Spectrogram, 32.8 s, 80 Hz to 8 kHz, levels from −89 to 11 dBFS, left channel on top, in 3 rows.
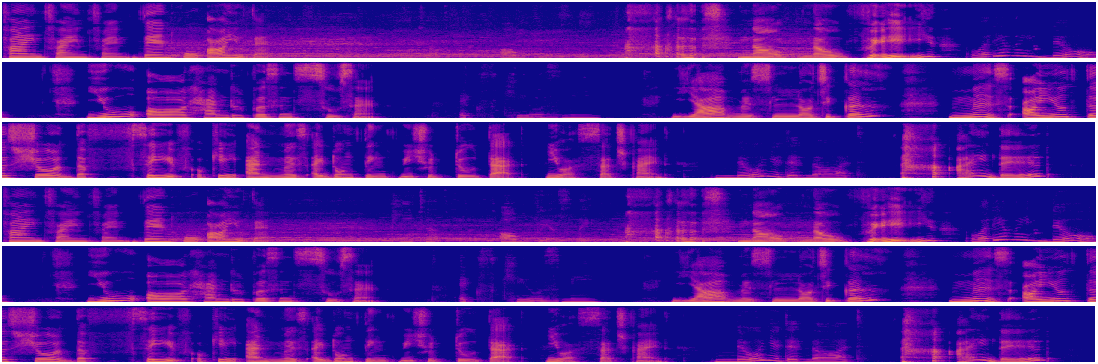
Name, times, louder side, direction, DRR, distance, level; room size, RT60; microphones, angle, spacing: voice 1, 0.0-2.7 6.2-9.3 11.5-14.7 17.6-22.8 23.1-27.0 27.3-28.5 30.9-32.3, left 2 dB, 20° left, 0.4 m, -30 dB
sound 1, 1.6-8.3, left 1 dB, 80° left, 0.7 m, -43 dB
voice 2, 3.9-4.4 5.0-5.9 9.7-11.0 15.5-16.9 29.0-30.3, right 3 dB, 70° right, 0.6 m, -43 dB
4.8 x 2.7 x 3.5 m
head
